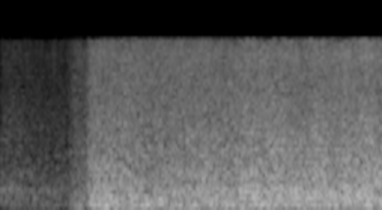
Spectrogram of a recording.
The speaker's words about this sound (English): That is rain hitting the window outside the studios here. Man. Good storm coming down.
